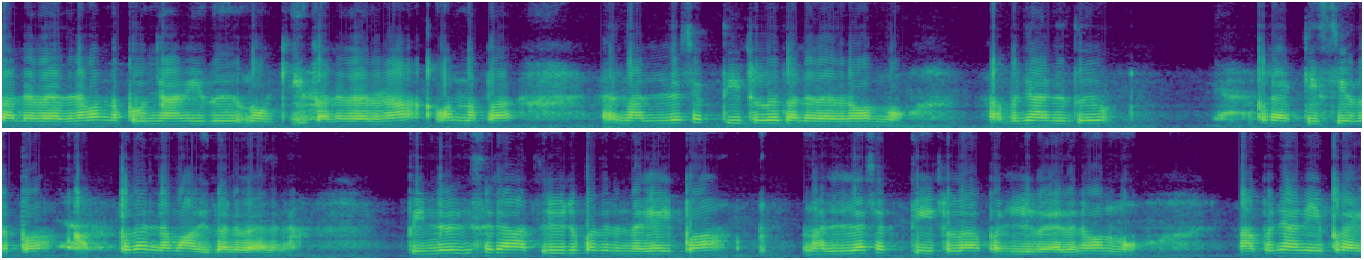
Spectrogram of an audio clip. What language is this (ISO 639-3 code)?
tha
